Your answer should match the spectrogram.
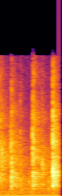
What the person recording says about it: you can hear the little ball in there to help shake it up because it's so watery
